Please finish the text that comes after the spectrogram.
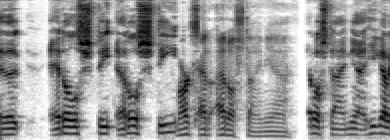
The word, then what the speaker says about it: Edelstein: how do you say that Ed edstein Mark Edelstein yeah Edelstein yeah he got a couple of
